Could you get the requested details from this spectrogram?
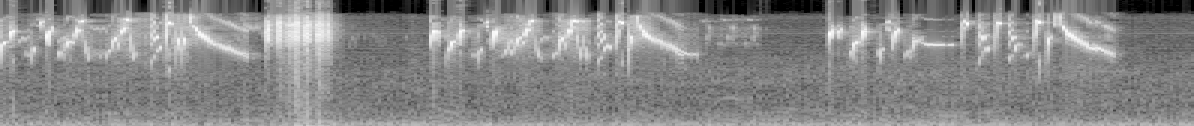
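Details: Three phrases of goldfinch song, each a quick bright twitter of slurred high notes; the first includes a harsh buzz, separated by short pauses.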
